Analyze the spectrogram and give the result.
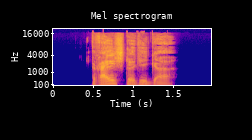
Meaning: inflection of dreistöckig: 1. strong/mixed nominative masculine singular 2. strong genitive/dative feminine singular 3. strong genitive plural
- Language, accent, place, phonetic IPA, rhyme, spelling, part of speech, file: German, Germany, Berlin, [ˈdʁaɪ̯ˌʃtœkɪɡɐ], -aɪ̯ʃtœkɪɡɐ, dreistöckiger, adjective, De-dreistöckiger.ogg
